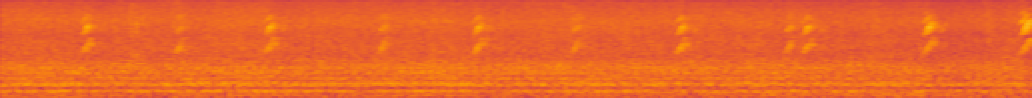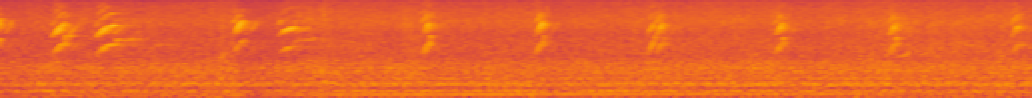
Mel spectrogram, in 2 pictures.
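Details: Buzzing of honey bees leaving and landing at a Top Bar Hive entrance on nectar trips. A thick continuous drone with scattered crisp ticks, briefly clustered midway, and a faint low steady tone appearing in the latter half.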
